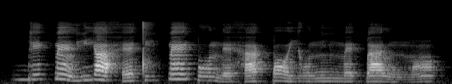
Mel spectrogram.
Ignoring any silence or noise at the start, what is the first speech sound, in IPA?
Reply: ɡ͡b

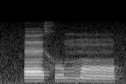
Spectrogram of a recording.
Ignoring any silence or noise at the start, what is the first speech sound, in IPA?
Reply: ɛ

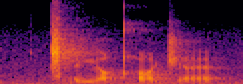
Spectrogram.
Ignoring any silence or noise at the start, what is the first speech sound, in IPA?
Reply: ɡ͡ǁ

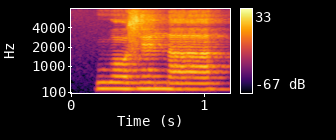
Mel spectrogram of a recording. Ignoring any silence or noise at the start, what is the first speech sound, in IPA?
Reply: w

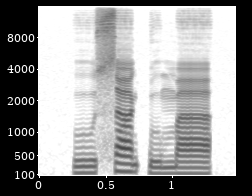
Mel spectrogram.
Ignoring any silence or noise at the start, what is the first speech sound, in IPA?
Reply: u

